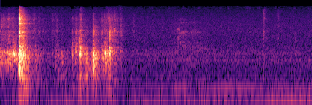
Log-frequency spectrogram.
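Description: Objects being picked up and moved about on a workbench: a few short knocks and rustles within the first second and a half. After that comes only a faint steady low hum.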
